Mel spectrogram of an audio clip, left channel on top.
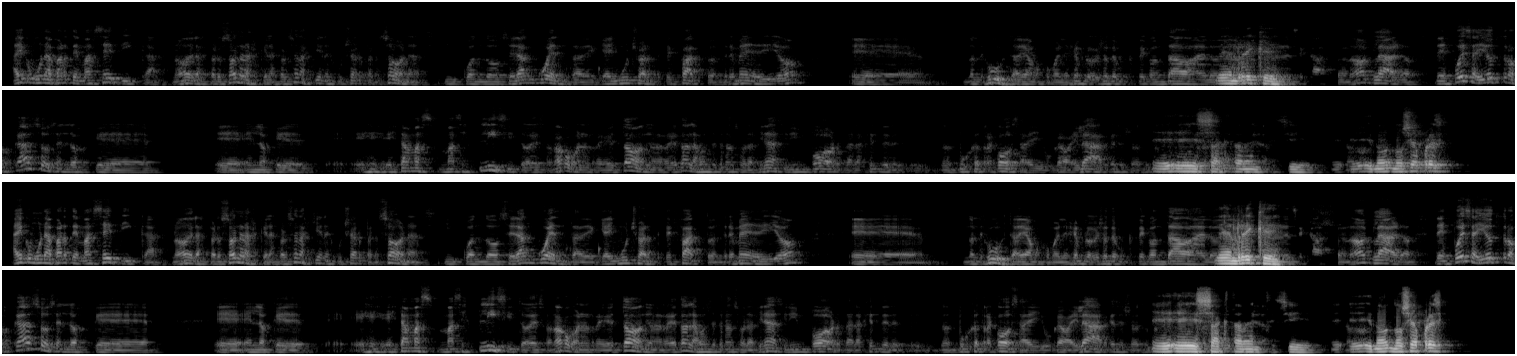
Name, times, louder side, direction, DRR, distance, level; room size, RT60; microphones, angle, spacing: voice 1, 0.1-9.3 9.6-16.6 17.3-27.8 28.6-28.8 29.3-29.5, right 4 dB, 55° right, 0.9 m, -42 dB
voice 2, 12.1-12.8 26.6-29.5, right 7 dB, 80° right, 0.4 m, -25 dB
10.5 x 4.7 x 2.2 m
head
